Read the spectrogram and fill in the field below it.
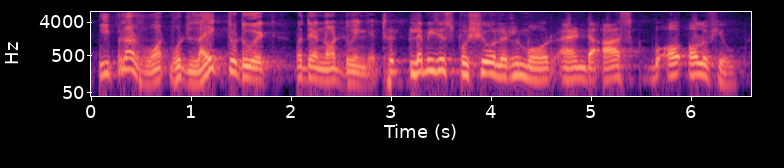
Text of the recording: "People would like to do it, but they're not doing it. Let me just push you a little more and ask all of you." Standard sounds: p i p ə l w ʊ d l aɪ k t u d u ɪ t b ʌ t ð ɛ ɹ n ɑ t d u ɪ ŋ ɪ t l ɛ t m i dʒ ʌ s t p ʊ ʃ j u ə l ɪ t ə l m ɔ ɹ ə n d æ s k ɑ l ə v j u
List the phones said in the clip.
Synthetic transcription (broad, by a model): p i p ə l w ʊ d l aɪ k t u d u ɪ t b ʌ t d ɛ ɹ n ɑ t d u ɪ ŋ ɪ t l ɛ t m i dʒ ʌ s t p ʊ ʃ j u ə l ɪ t ə l m ɔ ɹ ə n d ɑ s k ɑ l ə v j u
